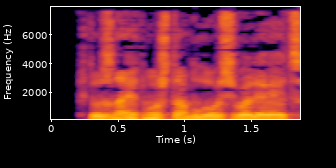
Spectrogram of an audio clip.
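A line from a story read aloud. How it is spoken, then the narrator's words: Plain. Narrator (Russian): сказал Геральт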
